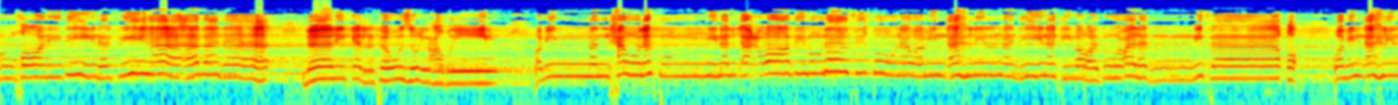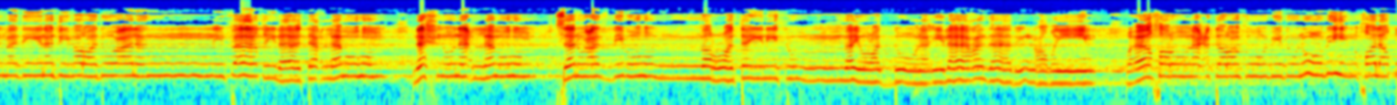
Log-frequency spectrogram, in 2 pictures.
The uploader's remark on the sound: This is Live Recitation from Masjid ul-Haram in Al-Makkah Al-Mukarramah, 1440 H./2019 A.D.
